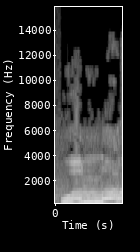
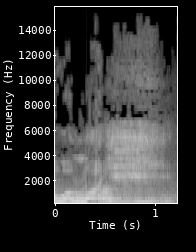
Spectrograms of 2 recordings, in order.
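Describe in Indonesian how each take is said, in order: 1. Kata ini tidak berakhir dengan vokal. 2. Kata ini berakhir dengan vokal 'ee'. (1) "wallah tak kena" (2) "dia kena wallahi"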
